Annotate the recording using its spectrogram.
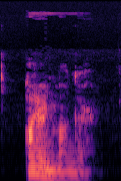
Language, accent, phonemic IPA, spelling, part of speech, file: English, Southern England, /ˈaɪə(ɹ)nˌmʌŋɡə(ɹ)/, ironmonger, noun, LL-Q1860 (eng)-ironmonger.wav
- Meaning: 1. A retailer of hardware, tools, and household goods 2. A retailer of hardware, tools, and household goods.: (archaic, originally) A retailer of ironwares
